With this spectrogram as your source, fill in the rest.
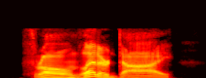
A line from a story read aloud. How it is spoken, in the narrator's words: Nail barked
